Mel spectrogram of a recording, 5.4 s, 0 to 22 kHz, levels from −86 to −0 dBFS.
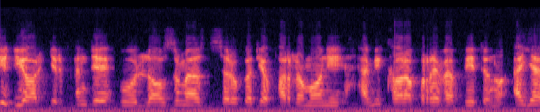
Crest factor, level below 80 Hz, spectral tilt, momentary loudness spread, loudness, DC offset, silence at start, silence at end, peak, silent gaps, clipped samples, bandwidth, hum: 20 dB; -48 dBFS; -3.5 dB/octave; 6 LU; -19 LUFS; under 0.1%; 0 s; 0 s; -2 dBFS; none; under 0.1%; 17 kHz; none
